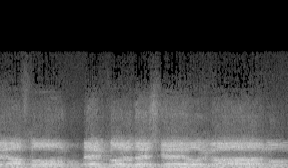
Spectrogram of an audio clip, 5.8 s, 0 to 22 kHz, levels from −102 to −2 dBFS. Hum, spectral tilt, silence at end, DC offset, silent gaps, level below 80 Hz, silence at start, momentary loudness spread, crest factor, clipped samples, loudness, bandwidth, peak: none; -4 dB/octave; 0 s; under 0.1%; none; -58 dBFS; 0 s; 6 LU; 14 dB; under 0.1%; -21 LUFS; 14.5 kHz; -6 dBFS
